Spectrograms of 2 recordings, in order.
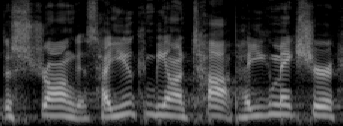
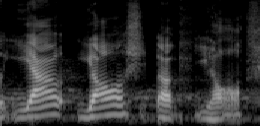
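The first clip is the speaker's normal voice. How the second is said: slipping into Southern; 2 semitones lower, 4 dB quieter, slower than usual. Real, not acted. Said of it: "Sorry, my southerner came out".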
